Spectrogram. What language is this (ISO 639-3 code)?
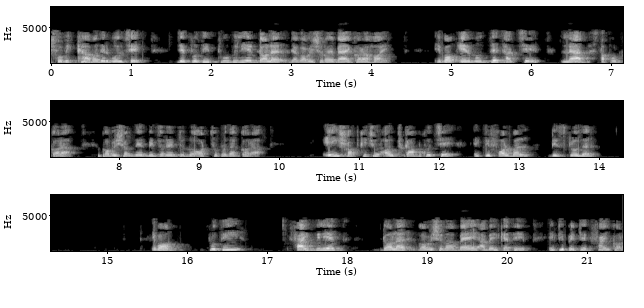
ben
